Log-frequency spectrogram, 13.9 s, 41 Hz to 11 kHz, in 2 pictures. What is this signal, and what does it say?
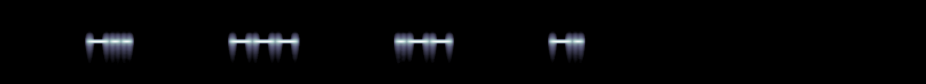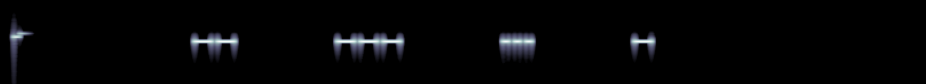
Morse code, heard as a keyed tone, about 28 wpm, spaced as for 10 wpm, 700 Hz. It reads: DOWN MOST
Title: 6x Character Spacing - Top 100 Words - 28wpm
